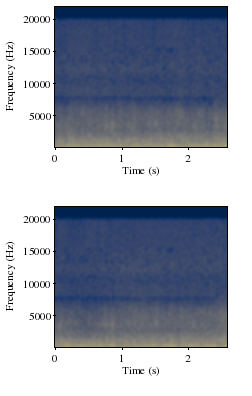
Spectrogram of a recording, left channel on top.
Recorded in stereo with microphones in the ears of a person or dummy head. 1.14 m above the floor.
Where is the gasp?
No gasp in this recording.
